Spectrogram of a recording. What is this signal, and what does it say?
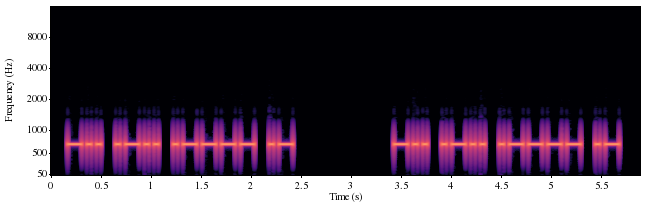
Morse code, heard as a keyed tone, about 25 wpm, 700 Hz. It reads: DL1A DL1A
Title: DXCC-100 Call Signs - 4 Characters - Repeated 3x - 25wpm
